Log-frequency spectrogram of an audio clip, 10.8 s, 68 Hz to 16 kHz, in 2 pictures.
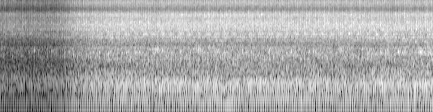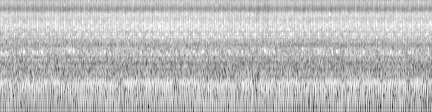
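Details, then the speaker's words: VAZ 2111 that was misfiring, after camshaft sensor replacement: idle now mostly stable but a faint irregular pulse remains, slight shaking, no fault codes; owner suspects injectors. "ну чуть-чуть є якась нестабільність Ну нічого ми зараз подивимось глянемо що в нас на комп'ютері буде показувати"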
